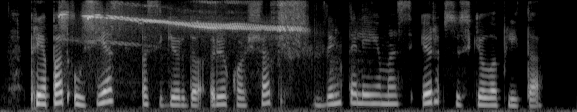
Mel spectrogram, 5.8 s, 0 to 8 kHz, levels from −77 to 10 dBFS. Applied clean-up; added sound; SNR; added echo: neural diffusion model UNIVERSE++.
